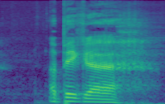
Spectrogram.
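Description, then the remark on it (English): A person yawns once: a sharp breathy intake followed by a drawn-out voiced groan that sags in pitch and fades out, with no other voices around. “Stop yawning.”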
